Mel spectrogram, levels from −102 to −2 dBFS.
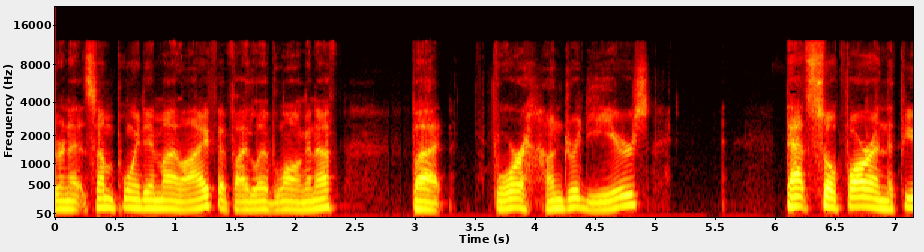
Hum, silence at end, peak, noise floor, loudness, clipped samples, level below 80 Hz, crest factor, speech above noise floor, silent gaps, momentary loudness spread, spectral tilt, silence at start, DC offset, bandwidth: none; 0 s; -8 dBFS; -75 dBFS; -26 LUFS; under 0.1%; -68 dBFS; 20 dB; 50 dB; none; 8 LU; -6.5 dB/octave; 0 s; under 0.1%; 12.5 kHz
